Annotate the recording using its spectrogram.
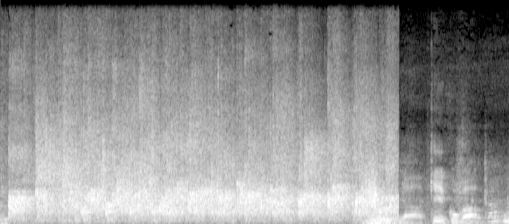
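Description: A group of people applaud in a large room.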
